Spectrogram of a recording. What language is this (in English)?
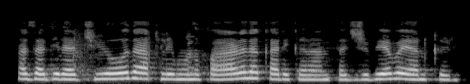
Pashto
